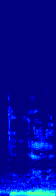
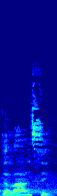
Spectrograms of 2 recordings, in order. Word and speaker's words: Delancey: the Providence team um she passed it as Jesse Delaney but he's actually Jesse Delancey Delancey okay so he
